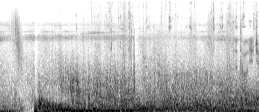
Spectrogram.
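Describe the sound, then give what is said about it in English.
A sudden heavy blast breaks in after a brief quieter moment, followed by a continuous loud, low rumbling roar that holds steady for several seconds, like explosions echoing and booming on: an armored personnel carrier blowing up as a fragmentation bomb and destroying a second identical vehicle. “Whatever had happened, from the sound of the explosions,”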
